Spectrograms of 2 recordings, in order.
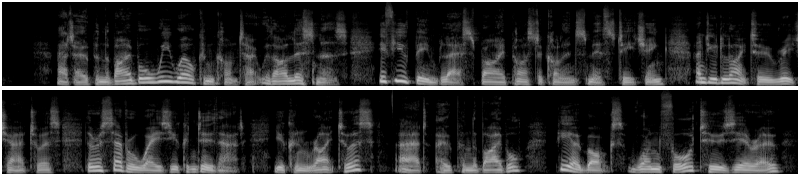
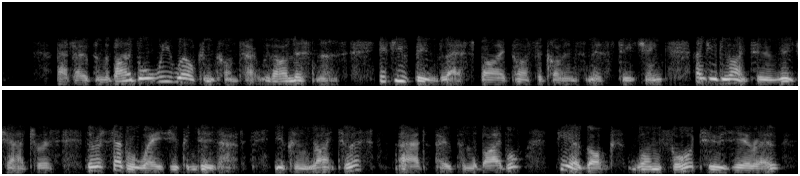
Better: first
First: none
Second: phone-call audio; poor line

